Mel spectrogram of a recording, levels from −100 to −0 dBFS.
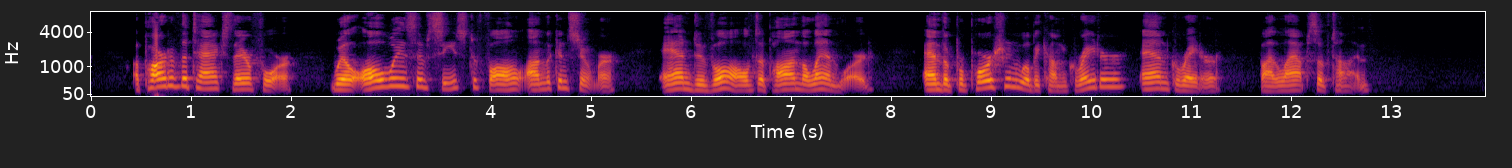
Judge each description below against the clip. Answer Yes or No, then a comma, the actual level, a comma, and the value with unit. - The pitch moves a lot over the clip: Yes, wide, 6.1 semitones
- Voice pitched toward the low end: No, medium, 170 Hz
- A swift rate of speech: No, average, 140 wpm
